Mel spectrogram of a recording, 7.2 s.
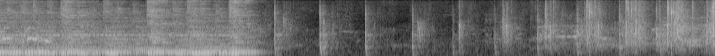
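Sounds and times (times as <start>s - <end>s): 
crowd noise: 0.0s - 7.1s
audience clapping: 2.7s - 3.5s, 4.2s - 7.1s.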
